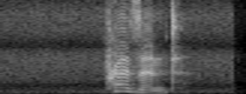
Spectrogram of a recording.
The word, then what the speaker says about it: present: present, प्रेजेंट. क्या कहा आपने? प्रेजेंट, प्रेजेंट. और यहां पर देखो, present, दोबारा फिर सुनो. present, प्रेजेंट, प्रेजेंट. इसमें बोला गया एज ए वर्ब प्रेजेंट, और एज a noun प्रेजेंट, प्रेजेंट.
